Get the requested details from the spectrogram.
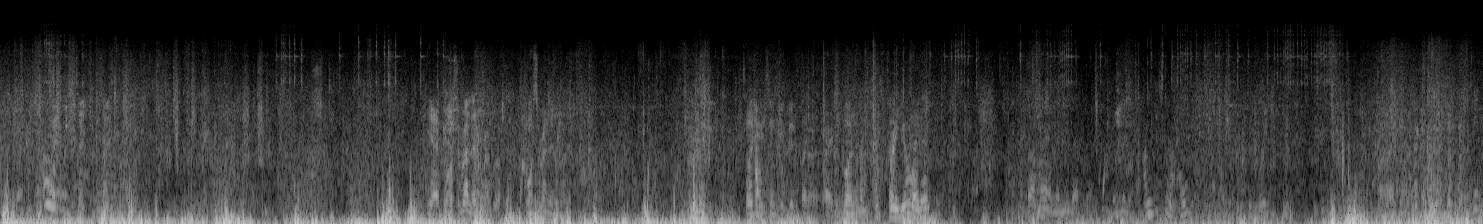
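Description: A fishing reel clicks as it is wound.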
